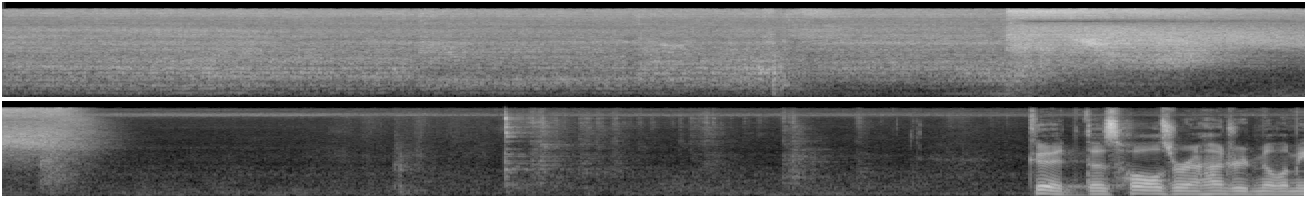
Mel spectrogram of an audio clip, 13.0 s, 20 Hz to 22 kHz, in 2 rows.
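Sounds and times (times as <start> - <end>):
plasma cutter hissing: 0.0 - 7.1.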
